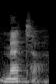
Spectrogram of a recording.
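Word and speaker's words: mettā: language which is a dialect um it is pronounced meta.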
